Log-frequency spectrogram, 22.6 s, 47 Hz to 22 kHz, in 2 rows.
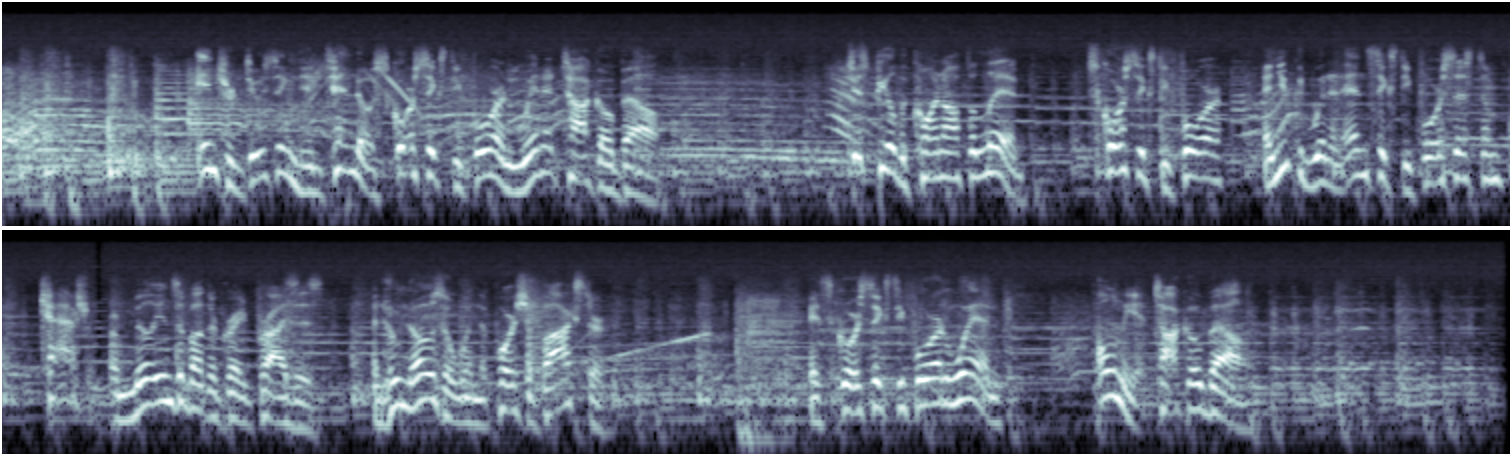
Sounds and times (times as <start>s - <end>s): Music: 0.0s - 22.6s
Speech: 1.4s - 5.0s, 6.3s - 15.9s, 17.4s - 18.9s, 19.5s - 20.8s.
